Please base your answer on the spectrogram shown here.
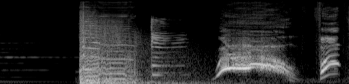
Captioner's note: sound effect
